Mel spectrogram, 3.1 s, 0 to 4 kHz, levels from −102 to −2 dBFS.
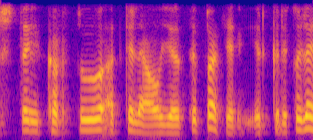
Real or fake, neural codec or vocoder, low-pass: fake; codec, 16 kHz, 0.8 kbps, ZipCodec; 3.6 kHz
